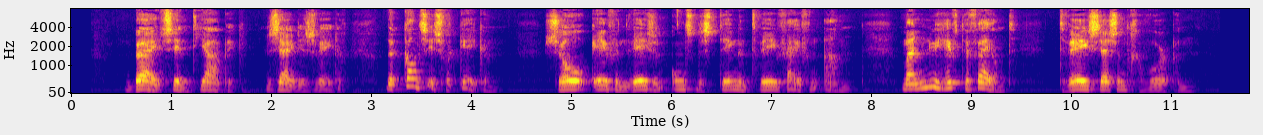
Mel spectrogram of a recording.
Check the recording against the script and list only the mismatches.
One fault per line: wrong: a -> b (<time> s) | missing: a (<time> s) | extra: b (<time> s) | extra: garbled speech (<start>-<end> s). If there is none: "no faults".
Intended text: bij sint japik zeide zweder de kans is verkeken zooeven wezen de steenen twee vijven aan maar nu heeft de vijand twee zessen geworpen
extra: ons (6.0 s)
